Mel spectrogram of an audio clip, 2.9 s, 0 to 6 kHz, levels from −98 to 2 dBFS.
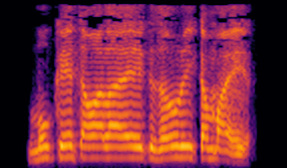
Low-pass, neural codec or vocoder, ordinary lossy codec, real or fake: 5.4 kHz; codec, 16 kHz, 0.9 kbps, LongCat-Audio-Codec; MP3, 24 kbps; fake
